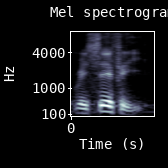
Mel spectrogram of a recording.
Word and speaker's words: Recife: Yep, Recife.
